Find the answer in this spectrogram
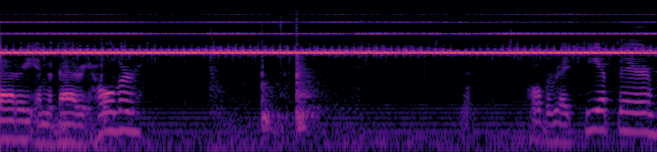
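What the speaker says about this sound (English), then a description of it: "So we will go ahead and hook the battery up. The alarm will sound." A Poolguard pool alarm sounds after its battery is hooked up, a loud, steady high-pitched electronic tone that holds through the whole stretch while someone talks over it.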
